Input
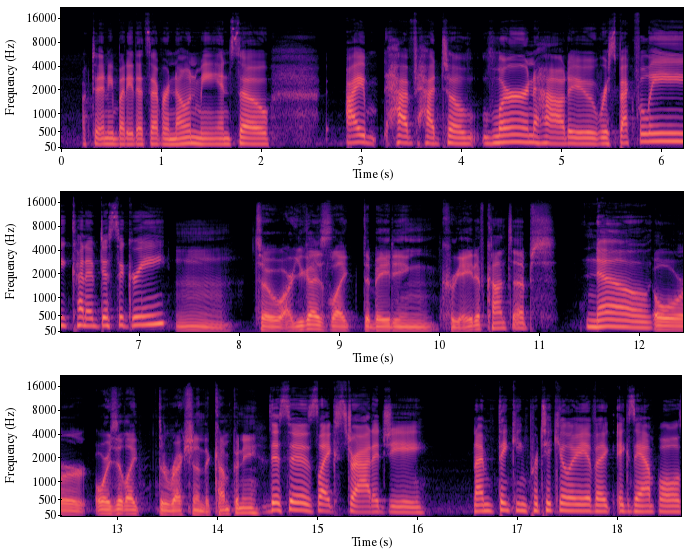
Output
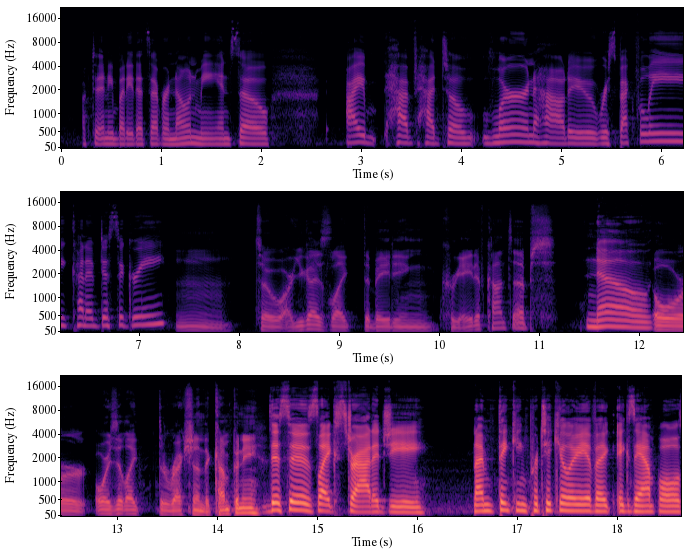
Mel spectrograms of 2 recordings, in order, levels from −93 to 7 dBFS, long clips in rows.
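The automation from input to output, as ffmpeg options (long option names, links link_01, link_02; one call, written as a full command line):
ffmpeg -i in.wav -af "volume=2dB,afade=type=in:start_time=10.66:duration=0.4:silence=0.354813,afade=type=in:start_time=13.48:duration=0.92:silence=0.251189" out.wav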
